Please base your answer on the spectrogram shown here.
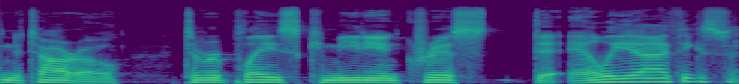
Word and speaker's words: D'Elia: So they brought in comedian Tig Notaro to replace comedian Chris D'Elia, I think is how his name's pronounced.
